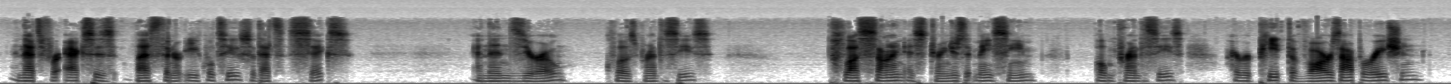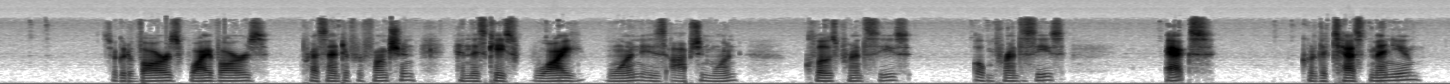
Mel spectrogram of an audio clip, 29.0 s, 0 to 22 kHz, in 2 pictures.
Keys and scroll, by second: 3.1 6, 5.3 0, 6.3 ), 11.3 (, 15.0 Right, 17.9 Return, 20.1 1, 22.8 ), 24.4 (, 26.3 x.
